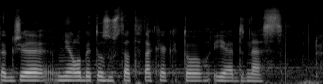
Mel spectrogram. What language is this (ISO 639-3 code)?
ces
